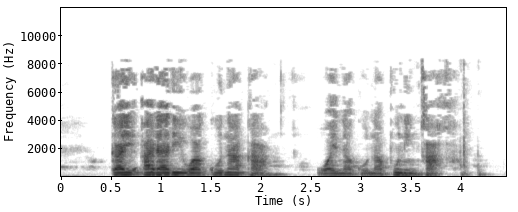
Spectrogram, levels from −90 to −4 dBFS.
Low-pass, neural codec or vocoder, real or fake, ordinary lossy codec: 10.8 kHz; vocoder, 44.1 kHz, 128 mel bands every 256 samples, BigVGAN v2; fake; MP3, 32 kbps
